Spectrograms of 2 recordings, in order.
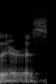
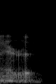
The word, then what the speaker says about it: Aerith: with heiress or no it never was heiress yeah it's always the Earth yeah anytime has been voiced it's been aireth okay I thought they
